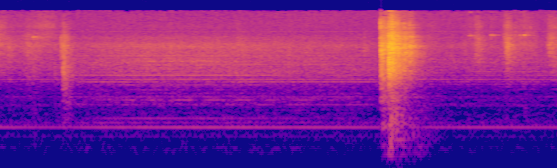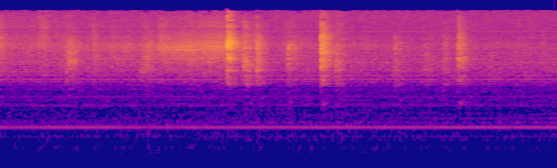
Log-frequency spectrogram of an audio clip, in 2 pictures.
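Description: Light rustling and small clicks of someone moving about and handling parts, with one sharp knock about four seconds in, over a steady low hum.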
